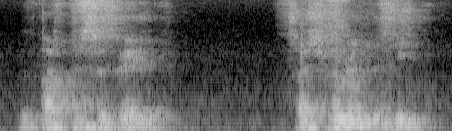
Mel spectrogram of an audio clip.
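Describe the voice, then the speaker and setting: A man talks amid noticeable background noise and audible echo from the room. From Czechoslovakia. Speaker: Holocaust survivor and speaker. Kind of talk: public talk. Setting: church with audience. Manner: emphatic storytelling.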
